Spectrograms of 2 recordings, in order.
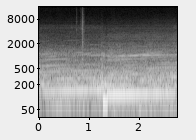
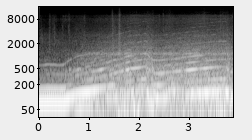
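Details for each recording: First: Audi S4 with 3.0 supercharged engine and test pipes, before fix: harsh raspy drone climbing with revs in fourth gear at low RPM, loud and obnoxious; exhaust rasp later cured by fitting a Magnaflow resonated X-pipe. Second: Audi S4 3.0 supercharged with test pipes, after Magnaflow resonated X-pipe fix, light throttle through first to third gear: smooth rising supercharger whine dropping at each shift, no rasp or drone as before; normal exhaust note.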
